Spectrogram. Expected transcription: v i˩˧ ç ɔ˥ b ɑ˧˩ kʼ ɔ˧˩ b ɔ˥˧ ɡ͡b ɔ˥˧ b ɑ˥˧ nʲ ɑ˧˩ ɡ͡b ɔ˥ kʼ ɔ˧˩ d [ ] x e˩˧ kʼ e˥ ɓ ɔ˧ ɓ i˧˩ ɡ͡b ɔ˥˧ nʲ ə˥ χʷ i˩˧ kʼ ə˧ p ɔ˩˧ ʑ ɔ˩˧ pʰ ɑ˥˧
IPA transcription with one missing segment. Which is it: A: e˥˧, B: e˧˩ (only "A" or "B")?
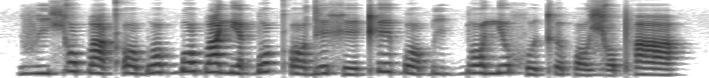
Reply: A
